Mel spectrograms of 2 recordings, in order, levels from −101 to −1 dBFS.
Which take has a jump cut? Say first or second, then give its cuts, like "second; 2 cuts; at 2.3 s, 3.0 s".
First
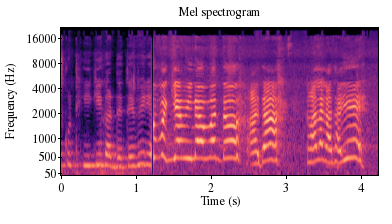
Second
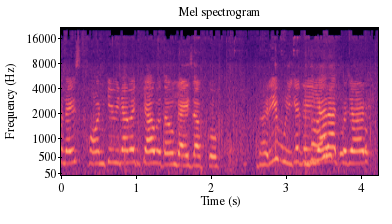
first; 1 cut; at 1.2 s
